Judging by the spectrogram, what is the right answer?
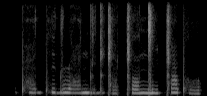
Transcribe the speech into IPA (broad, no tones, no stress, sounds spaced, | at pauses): pʰ ɑ̤ d pʰ ɪ d ɹ ɑ̤ n d i̤ d ɡ͡ǁ ɑ̤ ǁ ʌ ŋ͡ǀ i ǁ ɑ pʰ ɔ̤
